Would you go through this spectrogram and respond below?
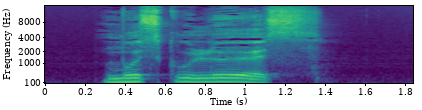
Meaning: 1. muscular (having well-developed muscles) 2. strong; robust; vigorous
- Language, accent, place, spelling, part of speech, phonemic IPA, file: German, Germany, Berlin, muskulös, adjective, /mʊskuˈløːs/, De-muskulös.ogg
